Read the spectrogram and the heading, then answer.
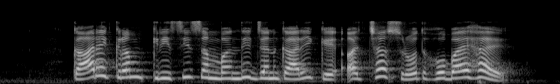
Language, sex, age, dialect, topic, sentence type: Magahi, female, 41-45, Southern, agriculture, statement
